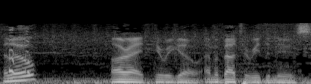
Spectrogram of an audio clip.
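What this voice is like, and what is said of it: News anchor character voice. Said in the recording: “In my best John Burgundy voice.”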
